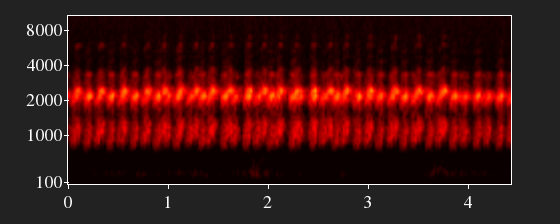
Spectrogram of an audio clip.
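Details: Chorus of tree frogs singing by night at a forest pond in north-eastern Italy in mid-April: rapid, evenly pulsed rattles over quieter low grunting calls.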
